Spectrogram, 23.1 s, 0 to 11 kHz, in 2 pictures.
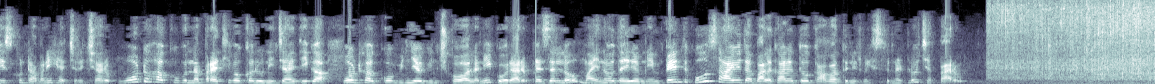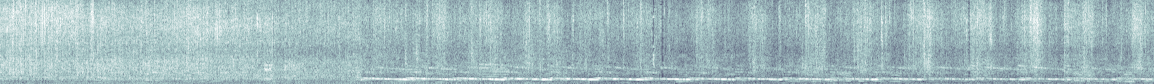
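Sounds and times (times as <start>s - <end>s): vehicle engine and road noise: 9.9s - 23.0s
police siren wailing: 10.0s - 23.0s.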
